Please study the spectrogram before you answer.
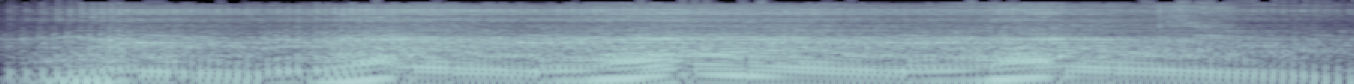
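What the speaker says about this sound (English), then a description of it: "We can completely know this is the completely reliable engine from the exhaust note itself." A Hero HF Deluxe Pro motorcycle's engine runs close by with a loud, rumbling exhaust note, rising and falling in several light revs.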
